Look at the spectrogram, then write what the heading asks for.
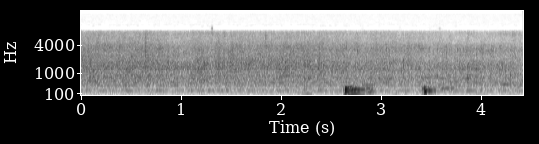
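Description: Sauce-coated onion and capsicum sizzling in a hot metal wok as they are stirred with a silicone spatula: a steady hiss, with two soft knocks a little past halfway.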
